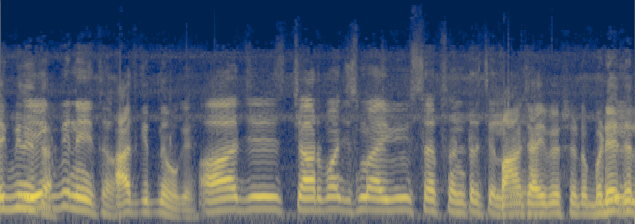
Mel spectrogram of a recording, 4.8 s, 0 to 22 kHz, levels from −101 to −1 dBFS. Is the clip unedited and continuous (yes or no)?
yes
